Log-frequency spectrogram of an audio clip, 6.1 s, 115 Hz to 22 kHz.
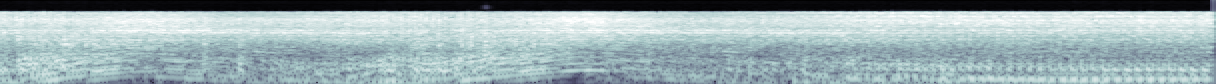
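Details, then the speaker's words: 1976 Honda CB750A automatic after changing the ignition points, which had it running a little rough: crisp revs climbing and dropping cleanly twice, then an even idle without stumbles; normal running. "it was running a little rough and I decided well hell I got changed in points let's fire this thing with the games I think that sounds pretty good"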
